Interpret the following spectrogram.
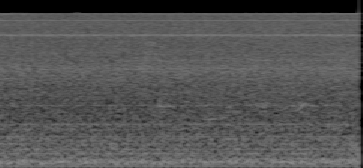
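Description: Faint steady hiss with a low hum underneath: the broadcast's background noise floor in a gap between spoken lines.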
